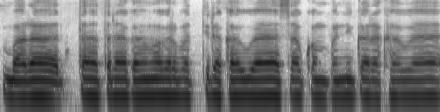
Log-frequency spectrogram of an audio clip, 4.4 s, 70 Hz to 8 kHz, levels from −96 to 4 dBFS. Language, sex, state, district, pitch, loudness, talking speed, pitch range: Hindi, male, Jharkhand, Deoghar, 140 Hz, -16 LUFS, 165 wpm, 135-140 Hz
